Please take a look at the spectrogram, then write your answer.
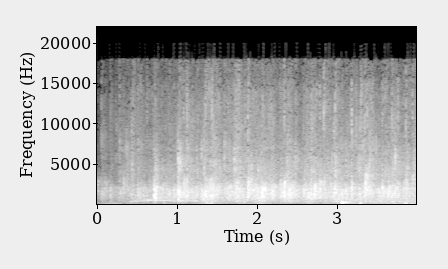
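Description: A conference audience at FOSDEM claps steadily for several seconds to welcome the next speaker, a dense, even wash of many hands with no single beat standing out, sustained at a fairly constant loudness throughout.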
